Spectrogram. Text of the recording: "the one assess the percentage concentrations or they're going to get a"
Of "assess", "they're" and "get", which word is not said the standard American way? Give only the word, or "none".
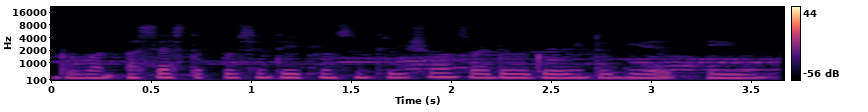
they're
